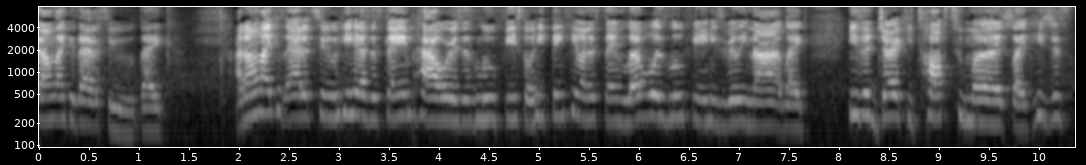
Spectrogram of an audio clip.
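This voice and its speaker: A woman chatting casually as a vlogger, rambling and animated and laughing often. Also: medium pitch. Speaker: vlogger reviewing a series. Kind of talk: casual chat.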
